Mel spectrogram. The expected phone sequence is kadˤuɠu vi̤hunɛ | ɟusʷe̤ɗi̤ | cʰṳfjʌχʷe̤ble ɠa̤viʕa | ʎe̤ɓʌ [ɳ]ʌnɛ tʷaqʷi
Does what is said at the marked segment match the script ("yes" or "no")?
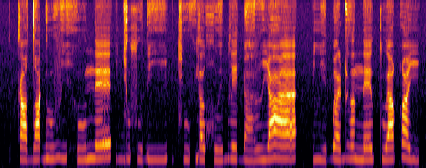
no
